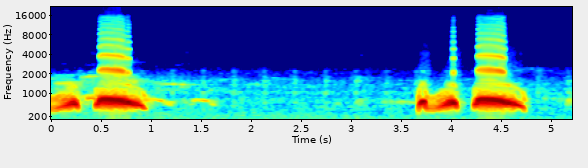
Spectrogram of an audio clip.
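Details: Spotted dove challenge call used to provoke other doves, male and female voices: a short hooked note then a long steady hollow coo, the pair of phrases repeated after about three seconds of silence.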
